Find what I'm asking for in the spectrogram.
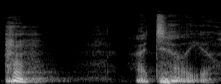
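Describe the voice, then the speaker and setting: A woman playing an elderly, wise Grenadian mother in a dramatized reading, speaking deliberately with a Grenadian accent and consoling manner. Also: warm tone, lightly acted. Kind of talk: dramatized stage reading of fiction. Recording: reverberant recital hall.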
